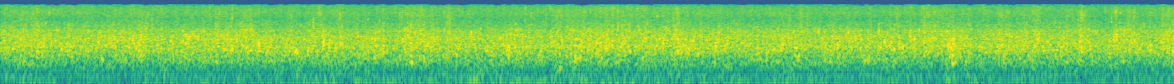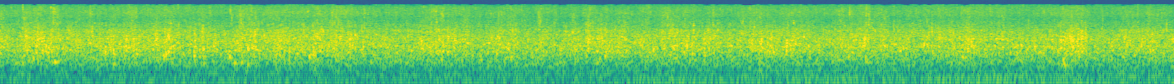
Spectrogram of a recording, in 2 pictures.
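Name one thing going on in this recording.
A small waterfall splashes steadily into a pool.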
